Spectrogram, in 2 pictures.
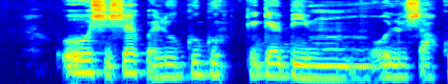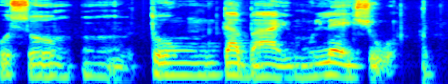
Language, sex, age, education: Yoruba, male, 30-45, tertiary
